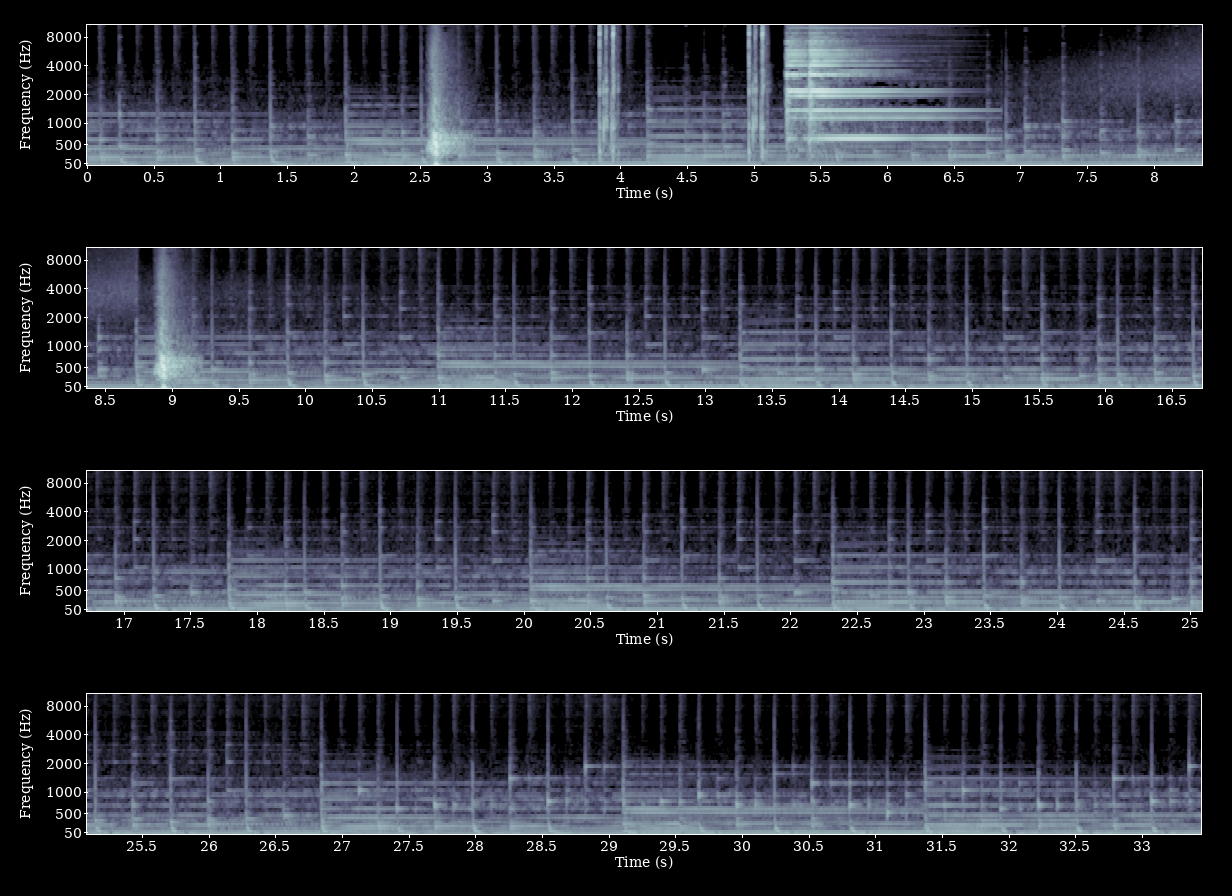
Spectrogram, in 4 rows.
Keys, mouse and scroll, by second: 15.9 double click.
